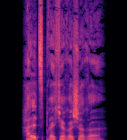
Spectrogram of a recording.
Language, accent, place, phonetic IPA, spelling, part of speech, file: German, Germany, Berlin, [ˈhalsˌbʁɛçəʁɪʃəʁə], halsbrecherischere, adjective, De-halsbrecherischere.ogg
- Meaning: inflection of halsbrecherisch: 1. strong/mixed nominative/accusative feminine singular comparative degree 2. strong nominative/accusative plural comparative degree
